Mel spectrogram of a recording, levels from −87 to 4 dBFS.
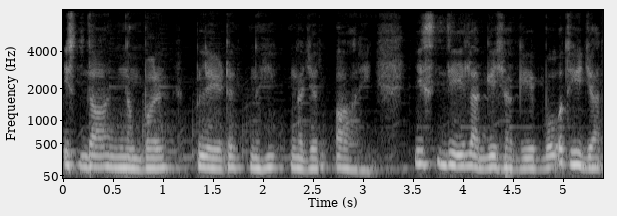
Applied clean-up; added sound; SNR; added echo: neural separator model SepFormer DNS4.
